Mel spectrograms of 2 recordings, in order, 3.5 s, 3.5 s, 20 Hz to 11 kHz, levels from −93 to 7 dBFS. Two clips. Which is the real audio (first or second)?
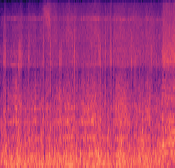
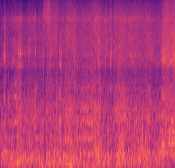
first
